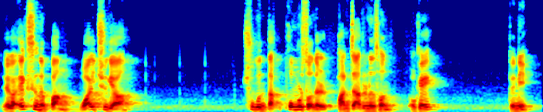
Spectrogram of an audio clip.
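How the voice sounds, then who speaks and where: Male math tutor, gravelly and lively, bossy casual checks, sore throat. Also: a little high. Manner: bossy, coaxing banmal, constant checks like "인정?" and "됐니?". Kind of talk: whiteboard math lesson.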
